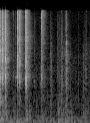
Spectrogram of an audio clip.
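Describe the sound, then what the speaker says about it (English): The ratcheting elbow joint of a Transformers Armada/Energon Tidal Wave action figure being turned gives a quick series of sharp, close clicks, loud at first and then fading. "Hear that nice ratcheting."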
